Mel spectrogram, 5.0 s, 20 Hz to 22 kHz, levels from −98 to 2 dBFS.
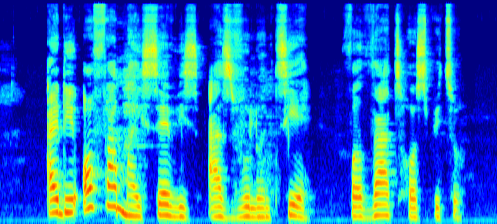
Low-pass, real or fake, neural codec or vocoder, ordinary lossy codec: none; real; none; none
